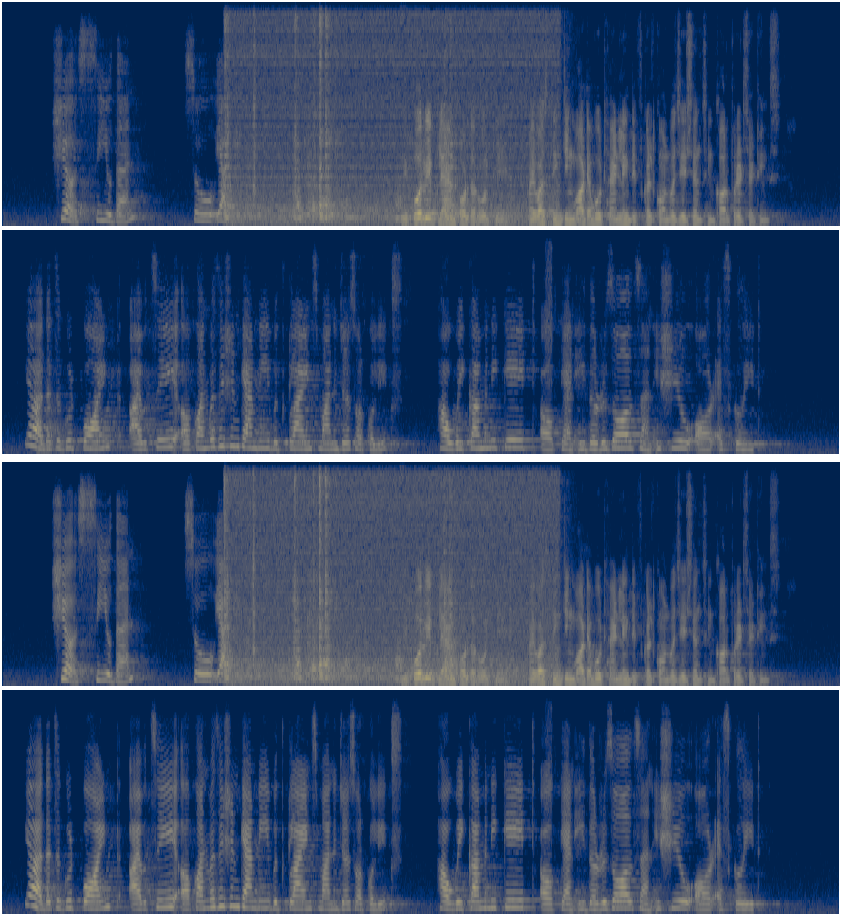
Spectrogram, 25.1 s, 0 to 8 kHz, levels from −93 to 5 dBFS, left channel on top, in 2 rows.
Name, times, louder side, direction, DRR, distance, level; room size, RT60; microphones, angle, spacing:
voice 1, 0.8-2.0 2.8-3.4 12.9-14.2 14.5-18.5 19.1-23.9, right 3 dB, 55° right, 11 dB, 1.0 m, -39 dB
sound 1, 3.3-8.4, right 2 dB, 80° right, 2.6 m, -40 dB
voice 2, 6.0-7.6 7.9-11.6, left 1 dB, 15° left, 7 dB, 0.9 m, -37 dB
28.5 x 28.0 x 4.9 m, 1.2 s
head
